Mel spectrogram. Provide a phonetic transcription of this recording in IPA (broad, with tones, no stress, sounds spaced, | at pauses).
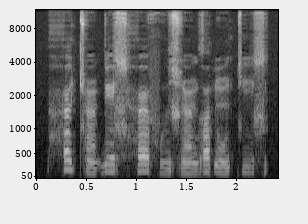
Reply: h œ˦ cʰ œ̃˨ ɠ e˦ ɬ h œ˦ f ɯ˨ ɕ œ̃˨ ɡ ʌ˦ ɗ ũ˨˦ c i˦ ɬ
